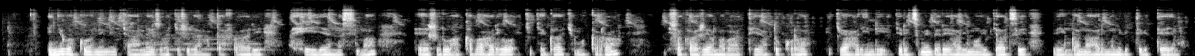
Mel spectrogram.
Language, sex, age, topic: Kinyarwanda, male, 18-24, education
